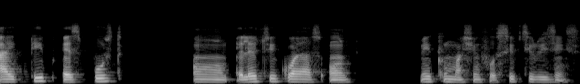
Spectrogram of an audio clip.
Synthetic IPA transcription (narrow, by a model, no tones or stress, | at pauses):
aɪkipɛspost | elɛk̚tɹikwajasɔ̃n | mekĩŋmaʃĩnfɔseftiɹizɔ̃ns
